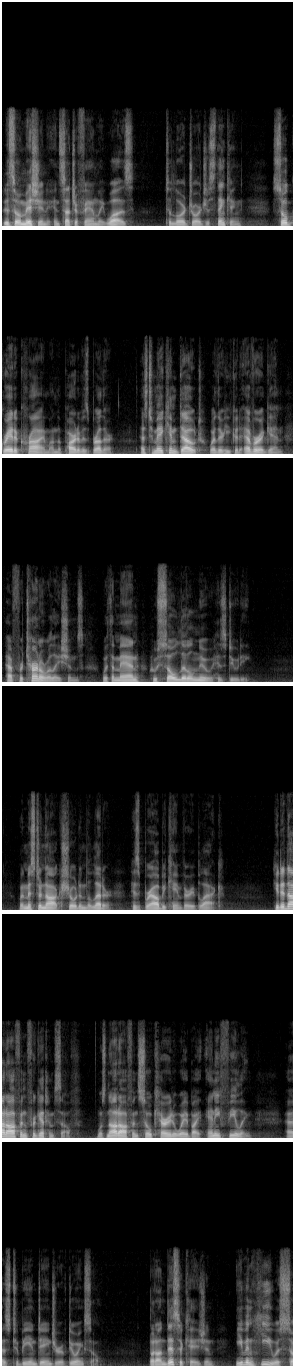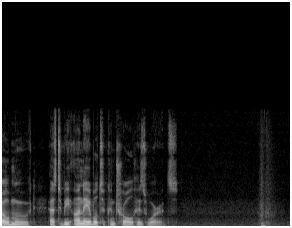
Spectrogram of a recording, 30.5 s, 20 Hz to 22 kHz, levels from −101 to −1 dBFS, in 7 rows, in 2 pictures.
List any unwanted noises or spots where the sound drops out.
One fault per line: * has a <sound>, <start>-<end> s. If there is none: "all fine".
* has a whoosh, 30.0-30.3 s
